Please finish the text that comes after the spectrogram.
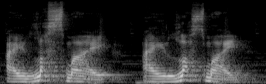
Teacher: É muito comum o T, né, o sofrer um apagamento total quando ele está entre duas consoantes. Então, você tem o S do lost, e aí você tem a outra palavra começando ali, que é o my.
